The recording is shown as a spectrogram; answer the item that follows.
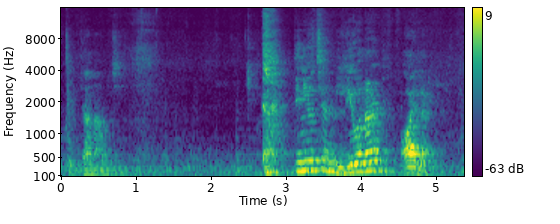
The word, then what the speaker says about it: Euler: তিনি হচ্ছেন Leonard অয়লার। কি নাম? Leonard অয়লার। অদ্ভুত তার মানে বানানটা EULER, লিওনার্ড অয়লার।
